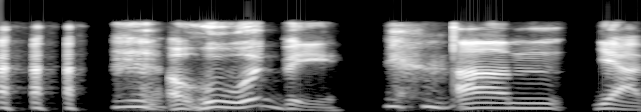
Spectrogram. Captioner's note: laugh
